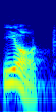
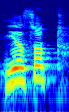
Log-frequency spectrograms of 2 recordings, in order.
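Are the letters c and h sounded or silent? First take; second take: Silent; Sounded. First: The c and h are silent, not pronounced. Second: Extra consonant sounds are pronounced before the t. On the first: The speaker calls it right. "সঠিক উচ্চারণ করবো আমরা ইয়ট" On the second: The speaker calls it wrong. "এটাকে ইয়সট দেখে মনে হবে"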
